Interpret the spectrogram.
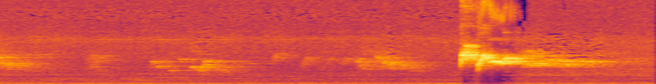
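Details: Morning competition song of a red-whiskered bulbul as decoy training singing: soft chattering warbles, then a loud, sharp, bright phrase that trails into a sustained buzzy tail.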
